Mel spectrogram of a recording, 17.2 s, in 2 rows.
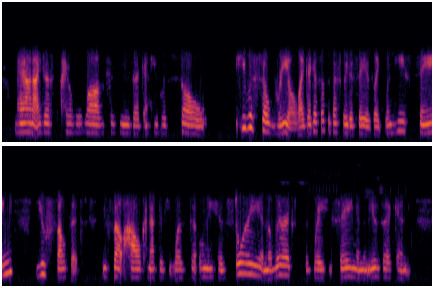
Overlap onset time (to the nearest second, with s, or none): none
